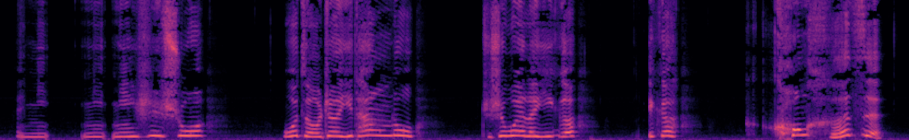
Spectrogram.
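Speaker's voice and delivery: astonished, disbelieving. Told the box was empty all along, a character asks the bear, surprised. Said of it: "哈林惊讶地问".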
